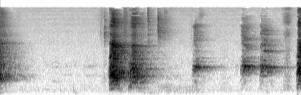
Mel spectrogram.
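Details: Pug puppy, female, barking while watching her favorite TV show: a few sharp, broad barks with pauses between, some with a short tonal whine near the end.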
